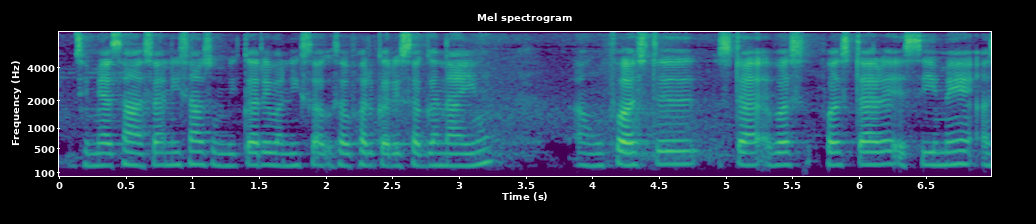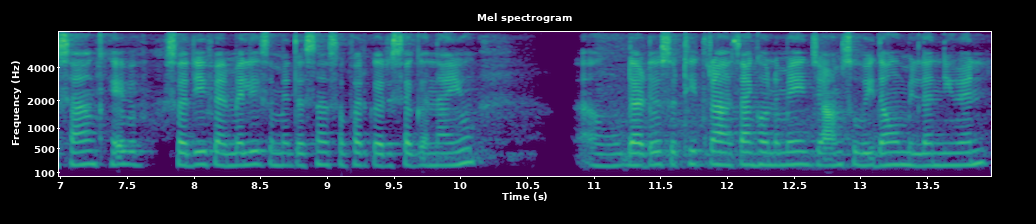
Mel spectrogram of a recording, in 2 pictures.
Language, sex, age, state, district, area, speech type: Sindhi, female, 30-45, Gujarat, Surat, urban, spontaneous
